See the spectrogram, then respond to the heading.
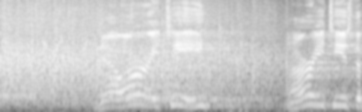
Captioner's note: cheers and applause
